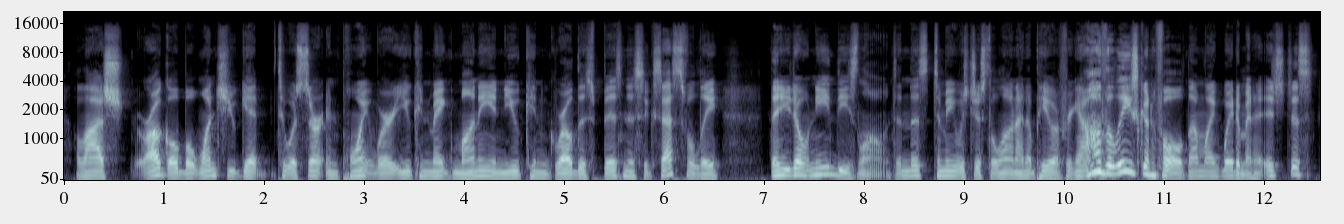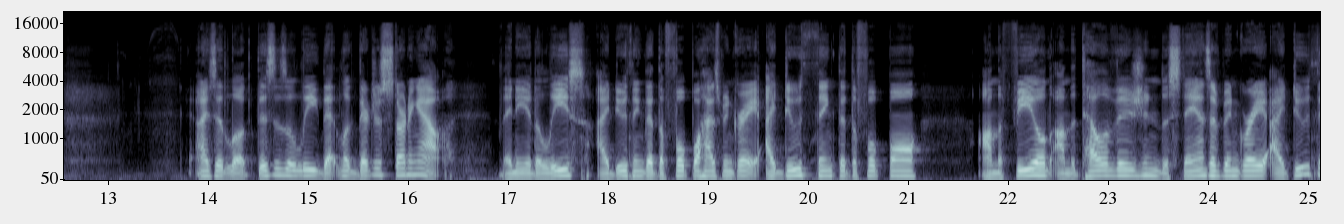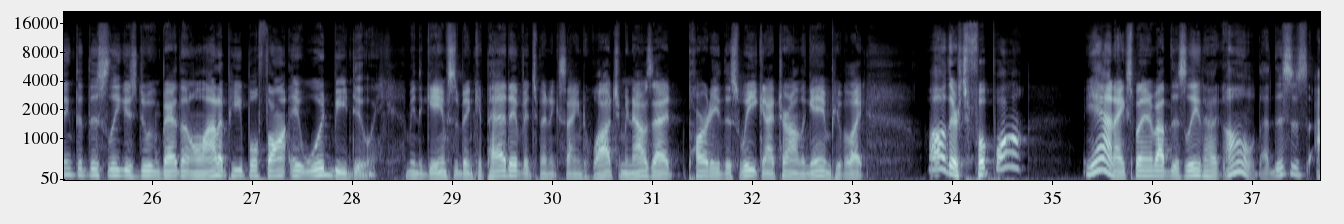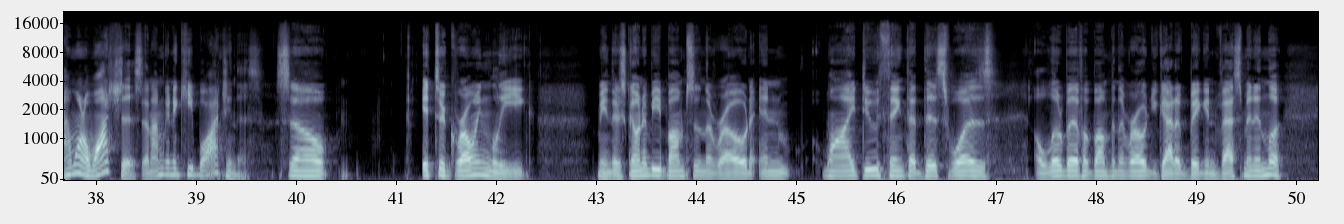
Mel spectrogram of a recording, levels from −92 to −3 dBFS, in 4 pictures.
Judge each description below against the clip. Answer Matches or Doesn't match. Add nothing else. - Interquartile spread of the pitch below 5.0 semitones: Matches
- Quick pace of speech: Matches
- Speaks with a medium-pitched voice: Doesn't match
